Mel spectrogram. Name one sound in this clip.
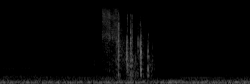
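A book page turns with a papery swish.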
